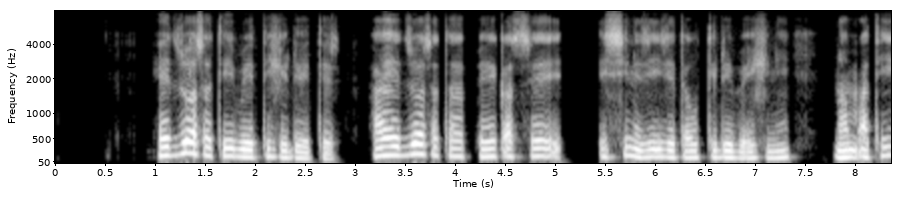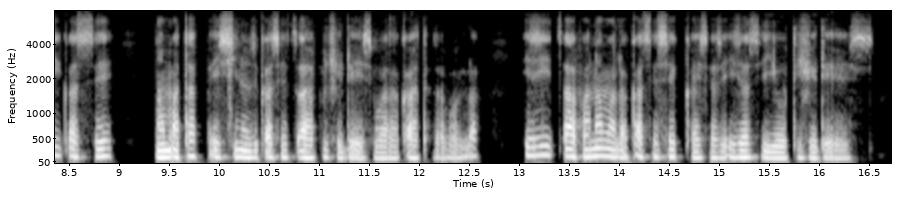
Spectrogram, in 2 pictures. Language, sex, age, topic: Gamo, male, 18-24, government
